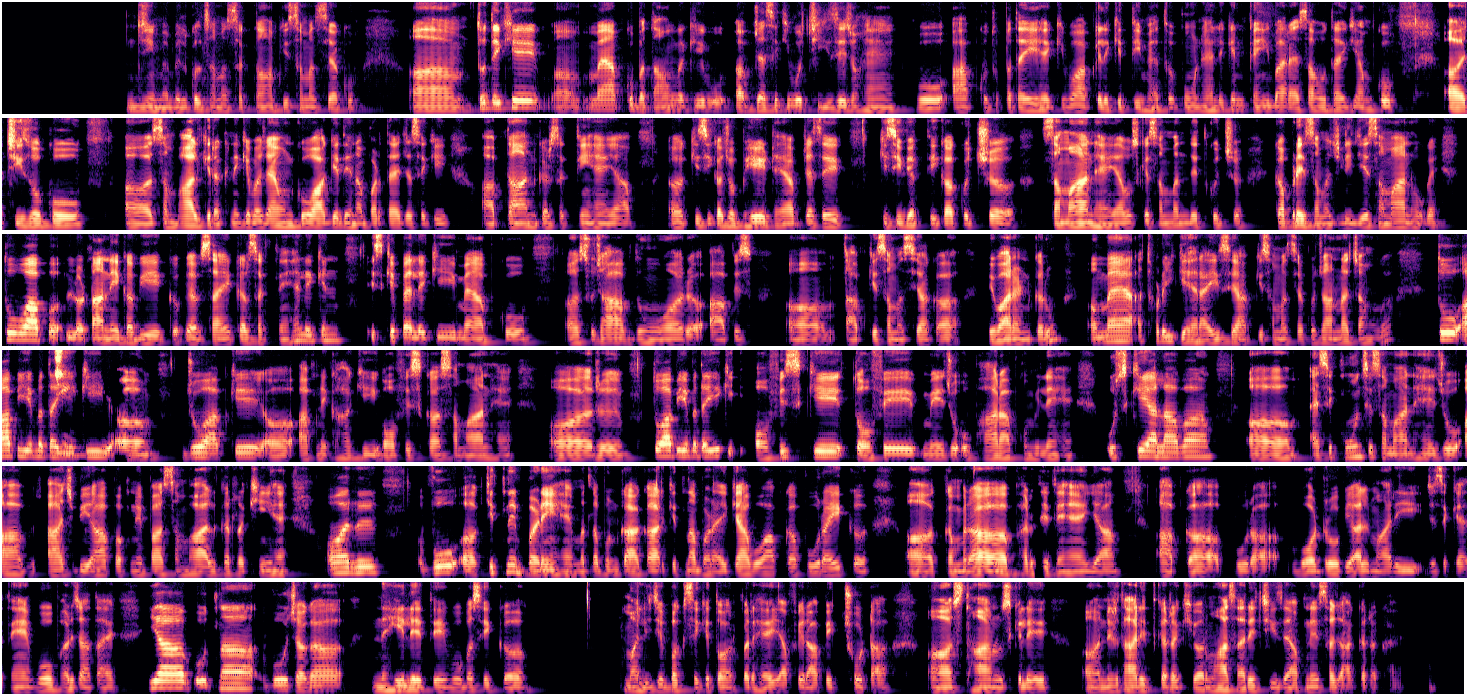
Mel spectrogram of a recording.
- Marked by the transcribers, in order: lip smack; in English: "ऑफ़िस"; in English: "ऑफ़िस"; in English: "वार्डरोब"
- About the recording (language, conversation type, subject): Hindi, advice, उपहारों और यादगार चीज़ों से घर भर जाने पर उन्हें छोड़ना मुश्किल क्यों लगता है?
